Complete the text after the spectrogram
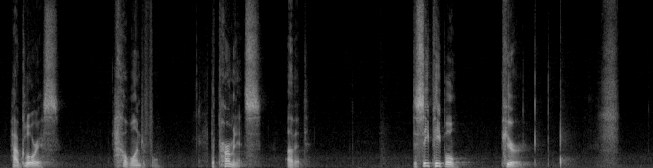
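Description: A middle-aged man speaks calmly in phrases with pauses, in a room with a slight echo.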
